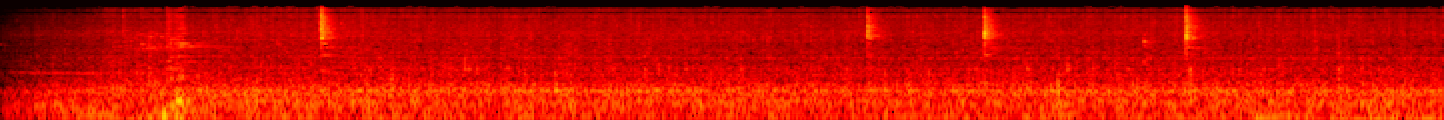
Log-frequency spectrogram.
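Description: Water boiling in a stainless steel steamer pot with the lid off, steaming a tray of rice cakes: a steady bubbling hiss. A few sharp clicks break it, the loudest about two and a half seconds in and three more in the second half.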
